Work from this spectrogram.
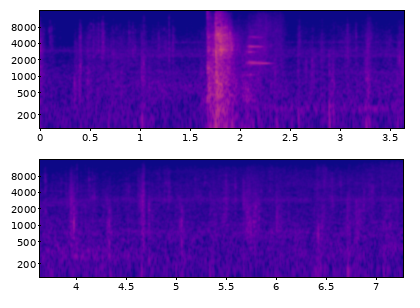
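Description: A back door opening in a zombie survival video game, one sharp sliding thump and creak, then faint repeated footsteps over a quiet background.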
